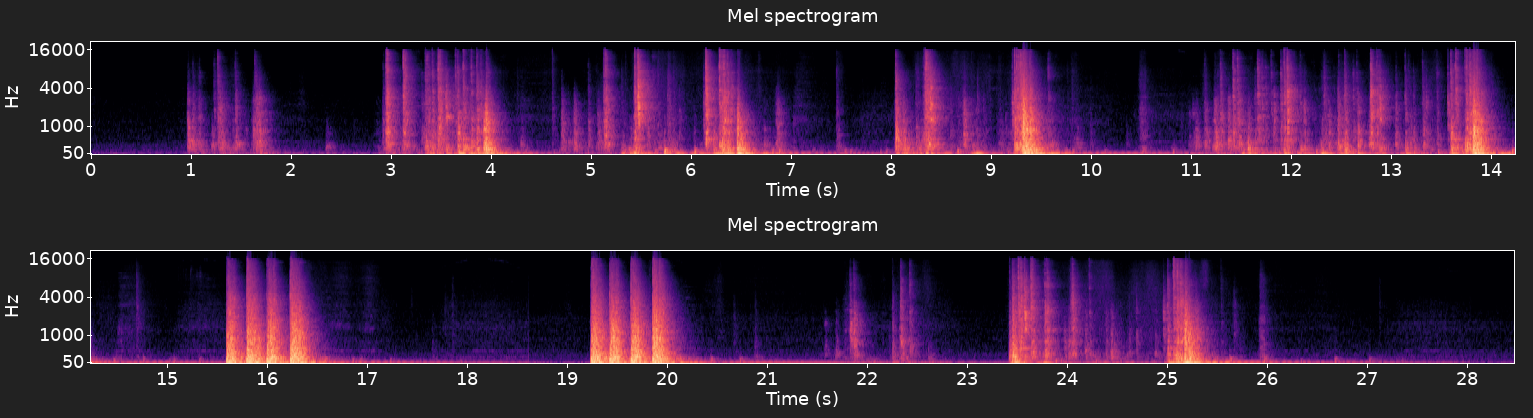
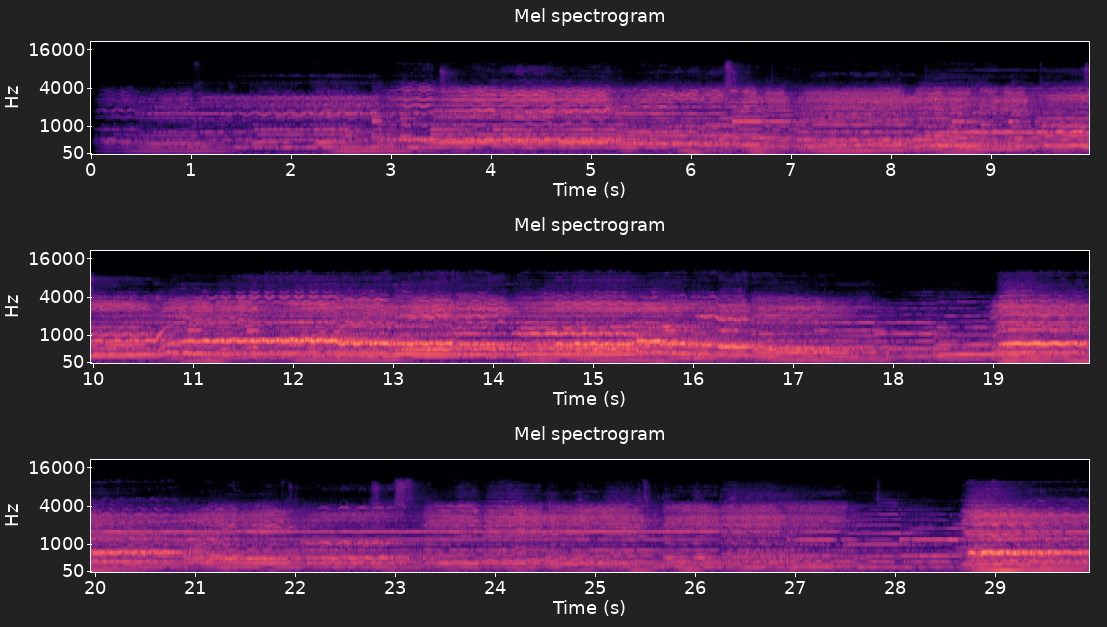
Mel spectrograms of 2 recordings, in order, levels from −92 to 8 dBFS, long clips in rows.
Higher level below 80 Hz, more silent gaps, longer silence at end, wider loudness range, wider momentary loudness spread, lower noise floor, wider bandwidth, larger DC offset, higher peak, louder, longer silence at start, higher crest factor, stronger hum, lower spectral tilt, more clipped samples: first, -20 dBFS vs -64 dBFS; neither; first, 2.5 s vs 0 s; first, 15 LU vs 10 LU; first, 28 LU vs 15 LU; first, -63 dBFS vs -52 dBFS; first, 16 kHz vs 11 kHz; neither; first, 0 dBFS vs -10 dBFS; first, -14 LUFS vs -27 LUFS; first, 0.95 s vs 0.15 s; about the same, 16 dB vs 18 dB; neither; about the same, -6.5 dB/octave vs -5.5 dB/octave; first, 0.4% vs under 0.1%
